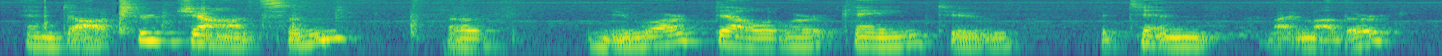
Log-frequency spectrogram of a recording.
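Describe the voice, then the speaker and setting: With very wide pitch swings and a very deep, low pitch, a woman speaks at a very slow pace amid noticeable background noise and audible room echo. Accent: American. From Maryland, Cecil County. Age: 80s+. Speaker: family elder interviewee. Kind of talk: oral history interview.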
